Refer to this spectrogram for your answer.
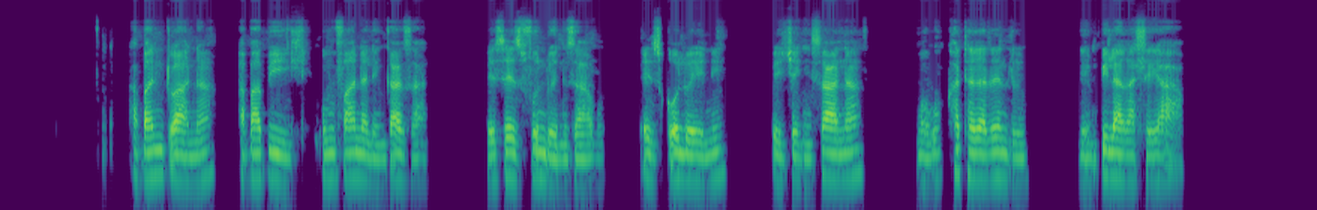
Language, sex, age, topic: North Ndebele, male, 36-49, health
